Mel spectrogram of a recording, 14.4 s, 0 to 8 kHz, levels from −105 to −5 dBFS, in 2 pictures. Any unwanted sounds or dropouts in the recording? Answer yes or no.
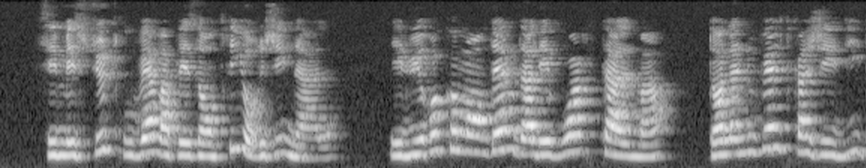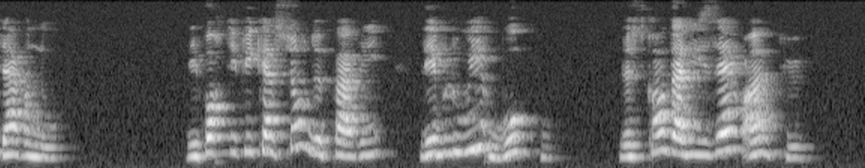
no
